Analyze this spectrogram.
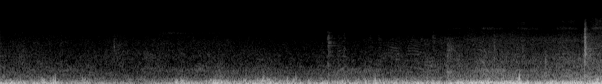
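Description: A chairlift's cable rattles and clunks past a tower.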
